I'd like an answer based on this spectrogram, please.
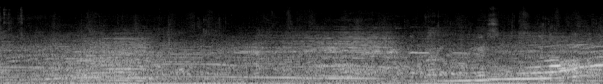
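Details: Large cattle at an Indonesian livestock setting: several overlapping long lowing moos, some sliding upward near the end, over a dense crowded din of many animals and people.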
